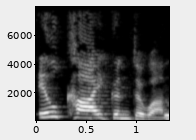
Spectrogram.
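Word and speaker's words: İlkay Gündoğan: It's Ilkay Gundogan. – Ilkay Gundogan. I know that G is a W.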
